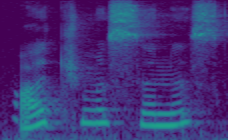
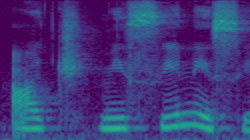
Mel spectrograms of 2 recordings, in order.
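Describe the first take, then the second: First: The suffix has back vowels, like mısınız. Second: The suffix has front vowels, like misiniz. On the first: The speaker calls it right. "tapi yang kita pakai adalah aç mısınız" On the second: The speaker calls it wrong. "bukan aç mısınız ya"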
